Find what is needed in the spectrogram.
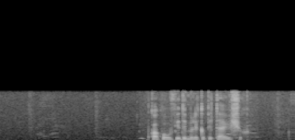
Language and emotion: Russian, neutral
